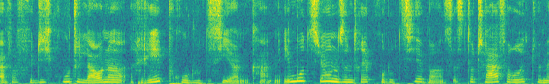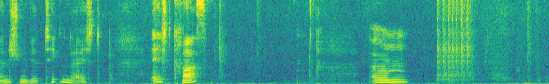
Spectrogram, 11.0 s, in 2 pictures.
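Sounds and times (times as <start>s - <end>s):
speech: 0.0s - 7.8s, 9.2s - 10.0s
chair creaking: 9.8s - 10.9s.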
